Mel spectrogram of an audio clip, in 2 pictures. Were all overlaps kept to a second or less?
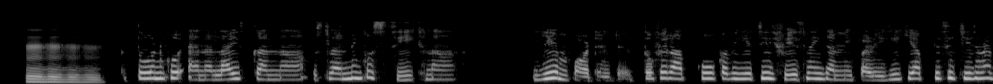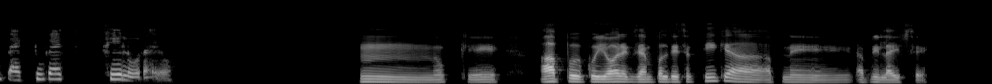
Yes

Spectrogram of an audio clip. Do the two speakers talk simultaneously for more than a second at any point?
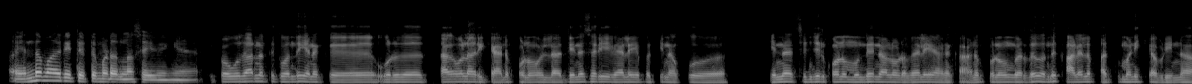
No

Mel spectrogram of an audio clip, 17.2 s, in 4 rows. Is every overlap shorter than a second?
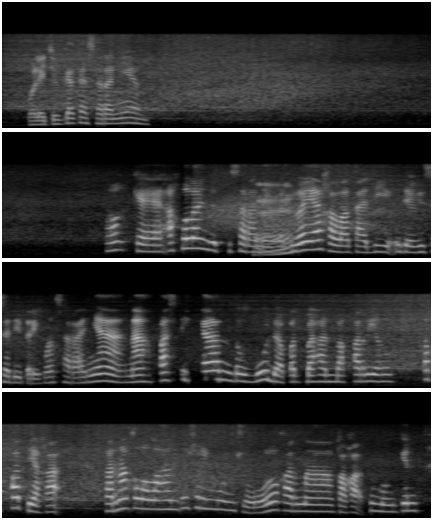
Yes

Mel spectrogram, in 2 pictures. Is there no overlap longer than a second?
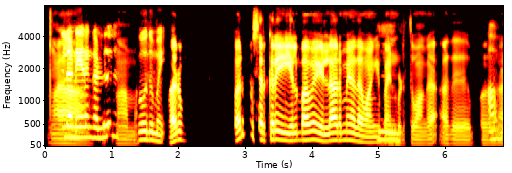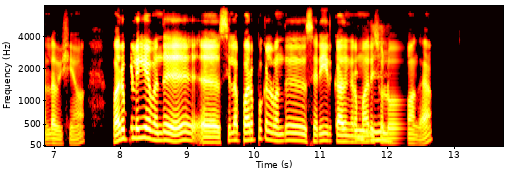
Yes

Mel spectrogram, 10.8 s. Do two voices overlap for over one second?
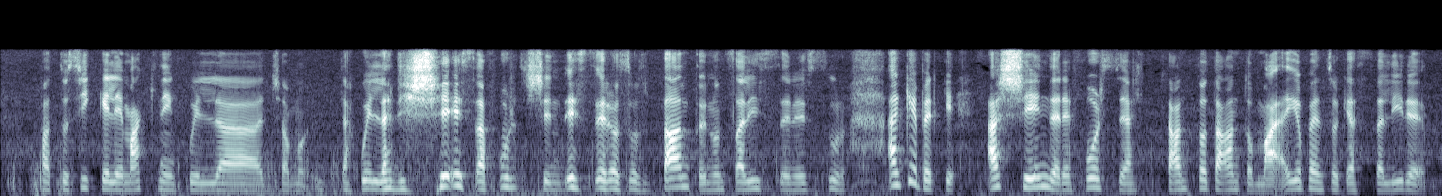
No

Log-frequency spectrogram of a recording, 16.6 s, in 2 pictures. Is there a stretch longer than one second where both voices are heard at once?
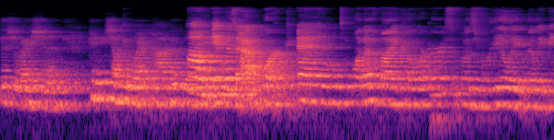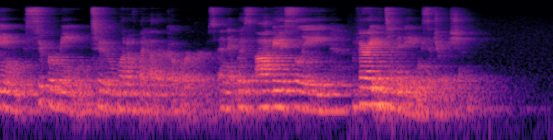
Yes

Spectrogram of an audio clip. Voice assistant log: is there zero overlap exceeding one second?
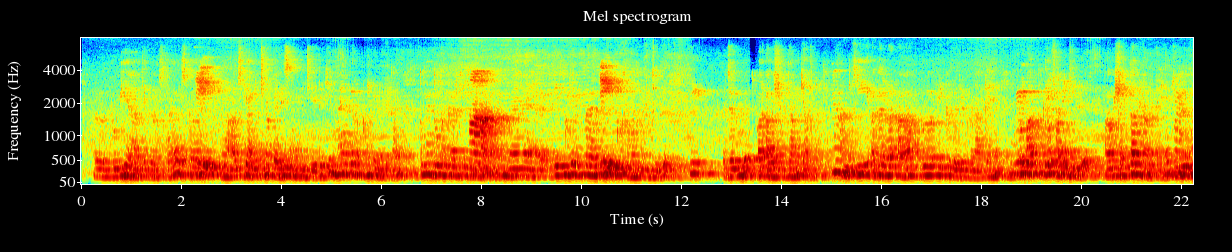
Yes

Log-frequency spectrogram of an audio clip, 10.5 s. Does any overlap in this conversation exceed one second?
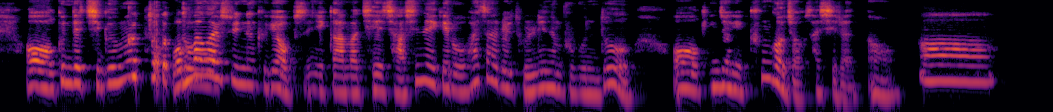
No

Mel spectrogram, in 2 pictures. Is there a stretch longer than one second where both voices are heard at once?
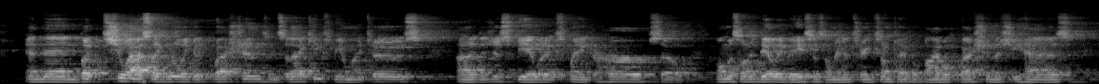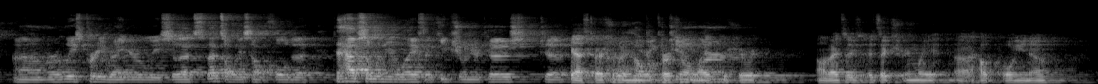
Yes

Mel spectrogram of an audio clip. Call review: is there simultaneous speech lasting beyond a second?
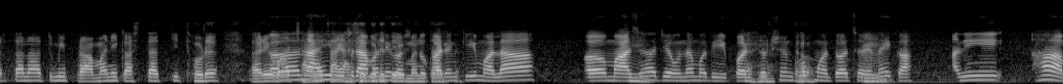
Yes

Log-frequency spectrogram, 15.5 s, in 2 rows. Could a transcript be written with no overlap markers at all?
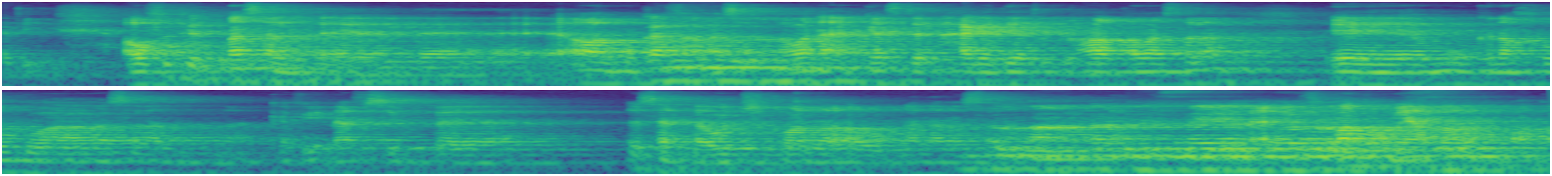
No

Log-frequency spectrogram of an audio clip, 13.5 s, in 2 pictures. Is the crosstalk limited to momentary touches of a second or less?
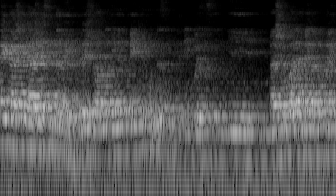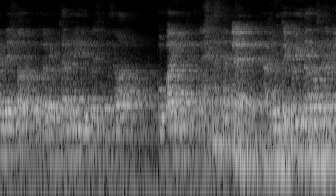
No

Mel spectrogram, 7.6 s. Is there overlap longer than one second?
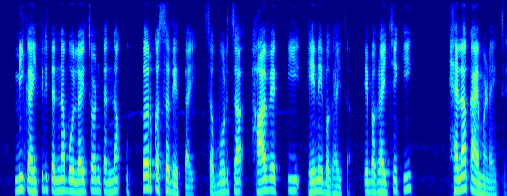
No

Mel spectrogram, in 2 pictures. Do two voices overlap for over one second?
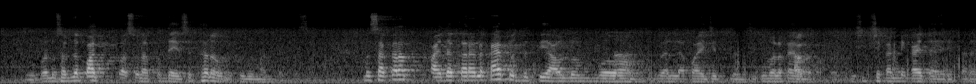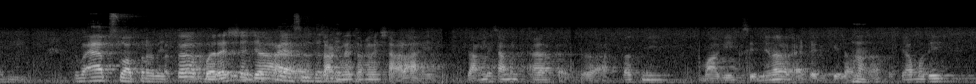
Yes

